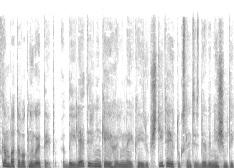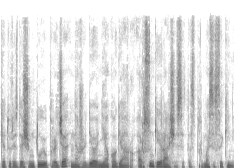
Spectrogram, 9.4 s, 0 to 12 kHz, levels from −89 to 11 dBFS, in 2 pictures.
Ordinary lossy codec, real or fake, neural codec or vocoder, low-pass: AAC, 48 kbps; real; none; 10.8 kHz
